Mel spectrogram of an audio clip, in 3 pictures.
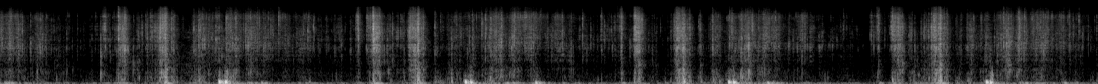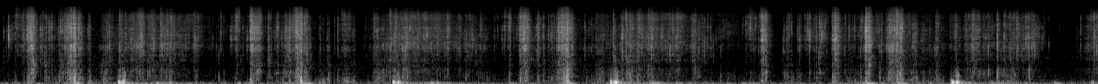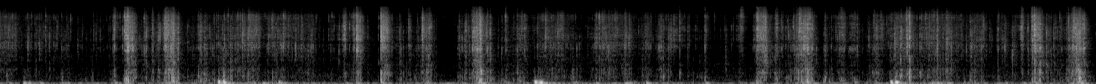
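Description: Foil trading-card pack wrappers crinkling and tearing as packs are ripped open and handled, with a soft low thump every two to three seconds.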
